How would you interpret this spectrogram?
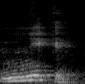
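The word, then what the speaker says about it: νίκη: de una palabra que se escribe n i K e fíjese bien Dice nique que en inglés sería Nike No desde ahí sacaron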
